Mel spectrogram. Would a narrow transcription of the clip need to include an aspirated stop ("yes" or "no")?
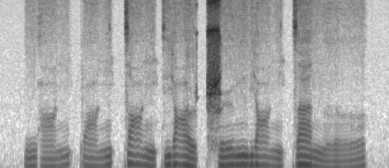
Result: no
